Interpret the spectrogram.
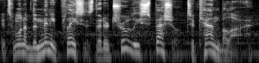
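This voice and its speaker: An actor playing a stoic, proud exiled king in a video game, speaking in a formal, measured, deadpan manner. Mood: composed. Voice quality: deep. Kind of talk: scripted game dialogue. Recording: game music behind the voice.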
